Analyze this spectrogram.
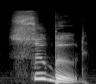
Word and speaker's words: Subud: to a cult called Subud, and it's spelled S-U-B-U-D. It looks, in English, it would look like it would be Subud, but it's pronounced Subud.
